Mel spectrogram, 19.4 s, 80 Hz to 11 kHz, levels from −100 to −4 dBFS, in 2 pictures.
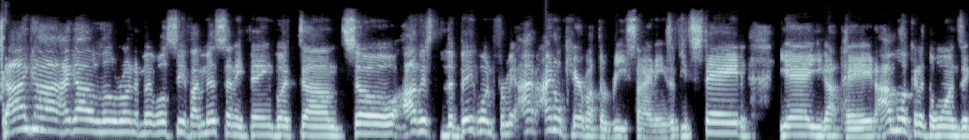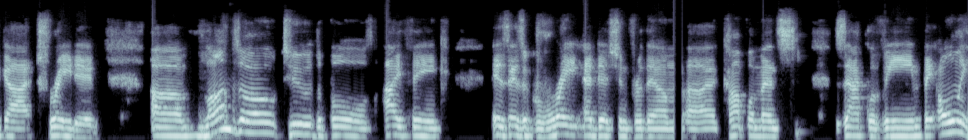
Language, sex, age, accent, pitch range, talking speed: English, male, 30-49, American, 145-180 Hz, 200 wpm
